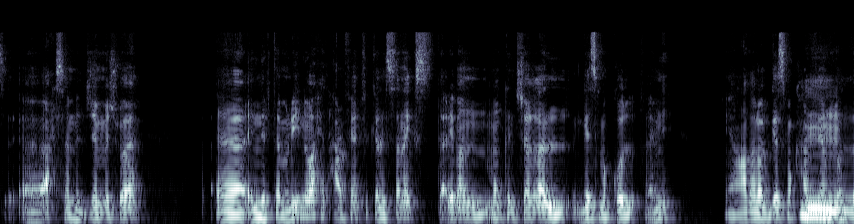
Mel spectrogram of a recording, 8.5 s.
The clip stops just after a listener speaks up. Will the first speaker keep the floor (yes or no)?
yes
